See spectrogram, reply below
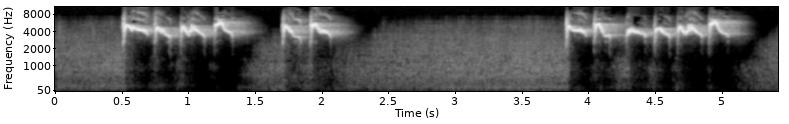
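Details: A Malaysian Oriental white-eye in minor moult, recorded 24 August 2023, sings high, rapid twittering phrases that rise and fall in three roughly one-second bursts with brief pauses, over a faint low room hum.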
